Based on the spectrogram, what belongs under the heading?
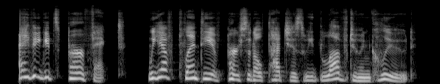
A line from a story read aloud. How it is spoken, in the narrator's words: Alex exclaimed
